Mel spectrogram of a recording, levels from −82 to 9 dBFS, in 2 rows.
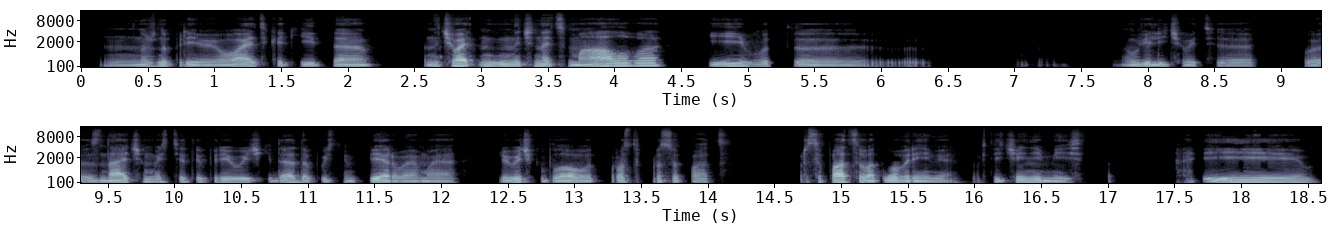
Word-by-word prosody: м, 85 +1 -7
нужно 105 +4 -1
прививать 95 +3 +1
какие-то 95 -1 -2 0.4
ночевать 110 +4 +4
н 110 0 +2
начинать 110 0 0
с - - -9
малого, 145 +11 +4 0.3
и 115 +7 +2
вот, 105 -2 -4
э, - - -2
м, 90 -2 -5 1.5
увеличивать, 95 -1 -1
э, 80 +1 -5 0.4
о - - -2
значимость 110 +9 +1
этой 115 -2 -6
привычки. 110 -1 -1
Да, 120 +3 +2
допустим, 95 -6 -5
1 90 -5 +3
моя 85 -2 -3 0.3
привычка - - 0
была- 95 +2 +4
вот 95 -2 0
просто - - -4
просыпаться. 80 -1 -6 0.5
Просыпаться 125 -3 +3
в - - +5
одно 105 +3 +3
время 90 +1 -1
в - - -19
течение 105 +1 0
месяца. 85 -2 -2 0.8
И 125 +2 +3
100 Hz, 115 wpm, -24 LUFS, 90-115 Hz, 1.5 s, в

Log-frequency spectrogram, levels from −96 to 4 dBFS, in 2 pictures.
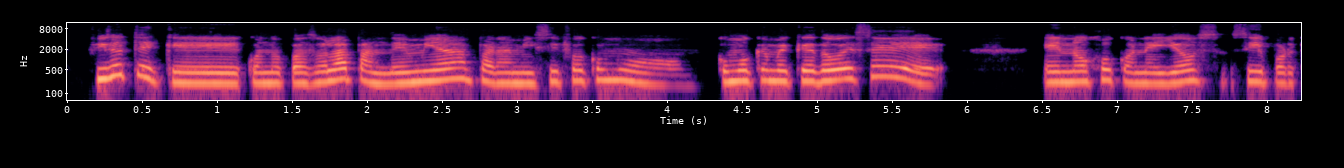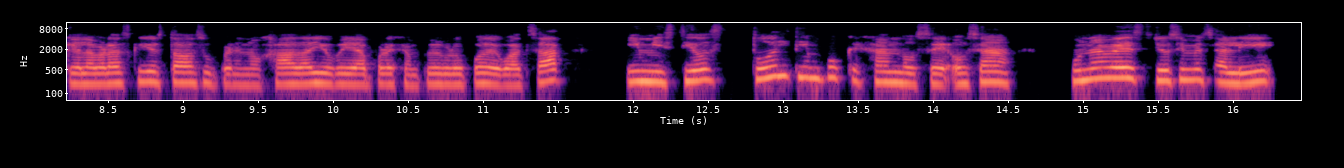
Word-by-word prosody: Fíjate 300 - +3
que 200 -2 +3
cuando 205 -1 -1
pasó 205 +1 +1
la 260 +2 +7
pandemia 230 +4 +3
para 210 -4 0
mí 200 0 +1
sí 225 +4 -4
fue 235 +3 -2
como, 205 -9 -3
como 230 +1 +2
que 245 - -2
me 235 -1 +3
quedó 235 +2 +5
ese 275 -8 +1 0.6
enojo 220 +3 +1
con 210 -3 -2
ellos. 210 +3 -1
Sí, 220 +2 -2
porque 200 -1 -4
la 190 - -1
verdad 195 +1 0
es 200 - -17
que 220 - -8
yo - - 0
estaba 210 0 -2
superenojada, 190 0 -4
yo 200 -1 -1
veía, 190 -1 -1
por 190 +1 -5
ejemplo, 185 0 -7
el 190 - -3
grupo 185 +1 -3
de 190 -2 +2
WhatsApp, 215 +8 -1 0.4
y 225 +1 -3
mis 220 -2 0
tíos 240 +2 -1 0.2
todo 275 +2 +2
el 330 +1 +1
tiempo 295 -2 -3
quejándose. 210 -6 -3
O 195 - -2
sea, 220 0 -2 0.4
una 265 +5 +1
vez 290 -1 +5
yo 240 -1 +1
sí 255 - -4
me 255 0 -3
salí 215 0 -1
215 Hz, 185 wpm, -22 LUFS, 195-245 Hz, 0.6 s, la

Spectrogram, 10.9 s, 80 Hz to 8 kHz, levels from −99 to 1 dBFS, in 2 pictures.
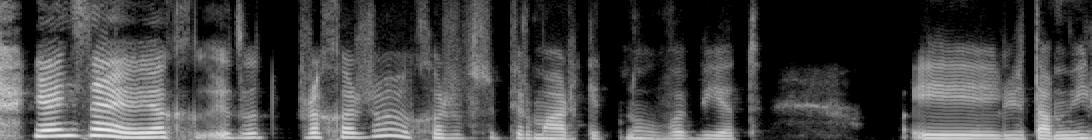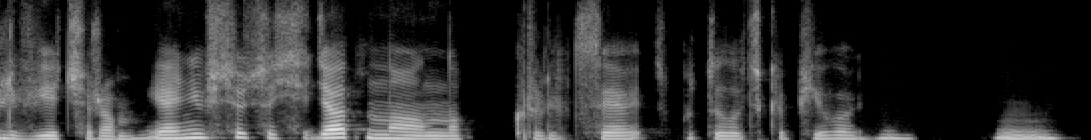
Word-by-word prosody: Я 330 0 +9
не 355 - +5
знаю, 335 -8 +10
я 260 +1 +8
к - - -11
так 230 - -4
вот 240 +1 -3 0.2
прохожу, 260 +6 0
хожу 220 -3 -5
в 210 - -15
супермаркет, 195 -4 -4
ну, 205 -1 -6
в 180 0 -12
обед 180 -2 -7 0.7
или, 190 -1 +1
там, 185 0 +1
или 200 -1 -2
вечером, 175 0 -8
и - - -6
они 210 +4 0
всё 245 +2 -7
с 235 - -15
сидят 225 +4 0
на 200 -4 -3
на 170 0 -7 0.2
крыльце 175 0 -10
с - - -31
бутылочкой 170 -3 -11
пива, 185 0 -10
м, 200 -2 -11 0.4
м. 100 - -7
195 Hz, 170 wpm, -21 LUFS, 180-235 Hz, 0.7 s, знаю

